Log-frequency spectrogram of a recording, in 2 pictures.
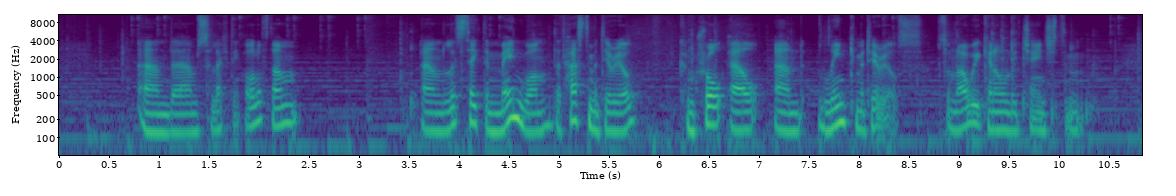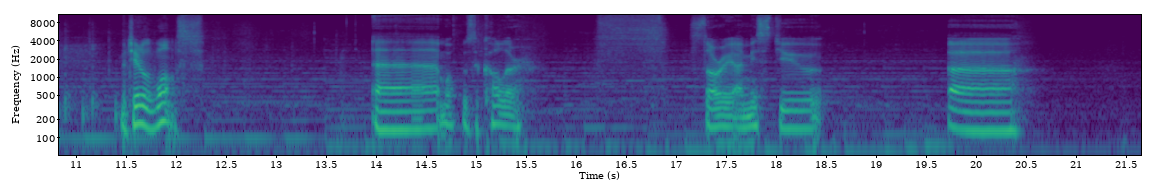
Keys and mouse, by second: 0.7 shift+click, 1.4 shift+click, 1.7 shift+click, 3.0 shift+click, 3.5 middle click, 6.5 ctrl+l, 8.8 alt+a, 9.3 ctrl+s, 9.6 shift+middle click, 10.1 middle click, 10.9 shift+middle click, 11.1 middle click, 14.2 click.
